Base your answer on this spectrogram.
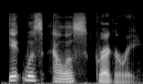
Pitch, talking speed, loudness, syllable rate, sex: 130 Hz, 165 wpm, -17 LUFS, 6.8 syllables/s, male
